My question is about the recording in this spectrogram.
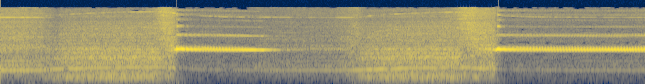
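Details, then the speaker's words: Rowenta Compact Power Cyclonic vacuum cleaner: motor roar with a sharp, steady high whistle cutting in and out with the airflow from air leaking past the filter; pressing the filter down stops the whistle. "Evet şimdi bakın bastırdığım zaman ses kesildi"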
